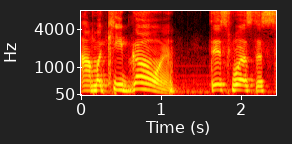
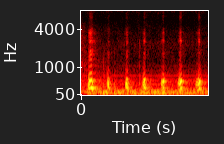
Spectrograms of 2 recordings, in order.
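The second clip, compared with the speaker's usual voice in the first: breathy, quiet wheezing laugh; helpless soft wheeze of laughter; 3 semitones higher, 9 dB quieter than usual. Real, not acted. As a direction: crack up almost without voice. Cracking up at own joke.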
